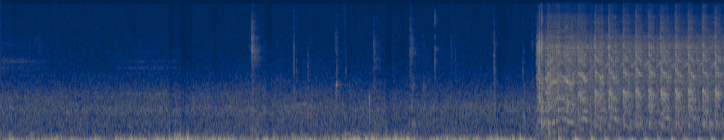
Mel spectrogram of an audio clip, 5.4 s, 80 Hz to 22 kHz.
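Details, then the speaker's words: Toyota Supra turbo six, first start attempt in 15 years, WD40 sprayed as starting fluid, clicking jump battery pack and dodgy immobilizer; starter spins quickly with an even churning rhythm but never fires. Crank, no start. "um but there's a lot of things against us uh dodgy immobilizer battery pack that's clicking in and out and sure yeah nothing nothing turn over quickly"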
